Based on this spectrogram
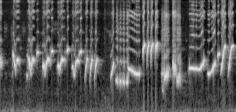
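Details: Vigorous white-rumped shama song used as a lure to prompt a quick reply: looping whistled notes repeated rapidly, a silent gap, then buzzy high bursts and rising sweet whistles.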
